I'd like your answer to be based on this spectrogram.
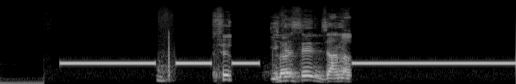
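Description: A steady censor bleep tone, loud and continuous, runs over most of the stretch, interrupted by brief bursts of Hindi speech cutting through between beeps.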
